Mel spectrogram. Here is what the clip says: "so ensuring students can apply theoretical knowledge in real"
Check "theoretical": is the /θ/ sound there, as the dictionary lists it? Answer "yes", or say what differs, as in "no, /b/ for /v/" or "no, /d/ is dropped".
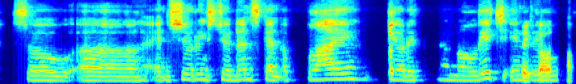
no, /f/ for /θ/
